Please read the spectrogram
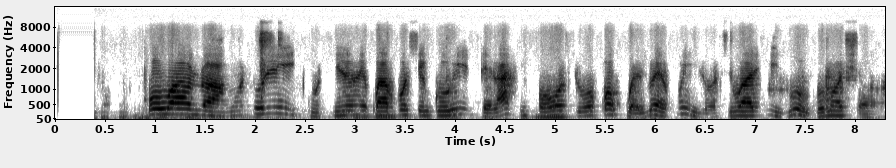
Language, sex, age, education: Yoruba, male, 15-29, tertiary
